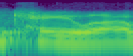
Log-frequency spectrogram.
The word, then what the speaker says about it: Kahla: say your last name it's actually kayla but kayla oh yeah i mean i wouldn't expect anyone to read it and think that the h is a y i mean my last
